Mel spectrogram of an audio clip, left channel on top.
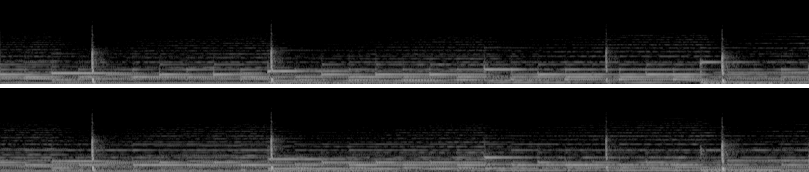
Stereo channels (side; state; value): both; normal; correlation 0.49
